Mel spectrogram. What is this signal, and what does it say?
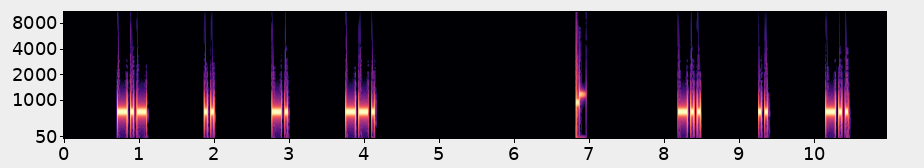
Morse code, heard as a keyed tone, about 28 wpm, spaced as for 10 wpm, 690 Hz. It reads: KING DID
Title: 6x Character Spacing - Top 500 Words - 28wpm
